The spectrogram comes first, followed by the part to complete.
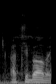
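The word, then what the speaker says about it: Achi Baba: Achibaba, yeah. Like Alibaba? Yeah, I think that's right.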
